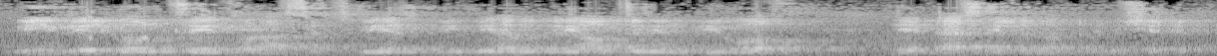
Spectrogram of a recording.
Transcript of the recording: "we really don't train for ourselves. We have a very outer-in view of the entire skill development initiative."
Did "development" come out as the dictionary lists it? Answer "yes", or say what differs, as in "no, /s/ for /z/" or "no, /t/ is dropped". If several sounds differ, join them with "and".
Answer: no, /m/ is dropped and /t/ is dropped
